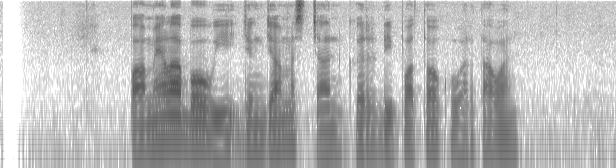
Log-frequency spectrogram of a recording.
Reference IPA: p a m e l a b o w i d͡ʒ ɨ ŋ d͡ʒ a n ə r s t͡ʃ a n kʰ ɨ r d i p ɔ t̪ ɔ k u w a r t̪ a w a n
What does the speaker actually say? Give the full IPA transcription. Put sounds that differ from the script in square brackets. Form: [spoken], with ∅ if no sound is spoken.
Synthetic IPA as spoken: p a m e l a b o w i d͡ʒ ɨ ŋ d͡ʒ a [m] ə [∅] s t͡ʃ a n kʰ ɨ r d i p ɔ t̪ ɔ k u w a r t̪ a w a n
